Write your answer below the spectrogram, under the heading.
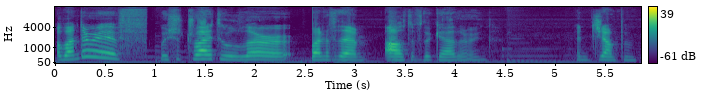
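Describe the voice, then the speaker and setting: A woman's voice: a little high, steady tone, moderate pace, fairly bright tone, faint music behind. A woman playing a tabletop roleplaying game, asking questions and floating plans in a tentative, casual way. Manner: tentative, inquisitive.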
